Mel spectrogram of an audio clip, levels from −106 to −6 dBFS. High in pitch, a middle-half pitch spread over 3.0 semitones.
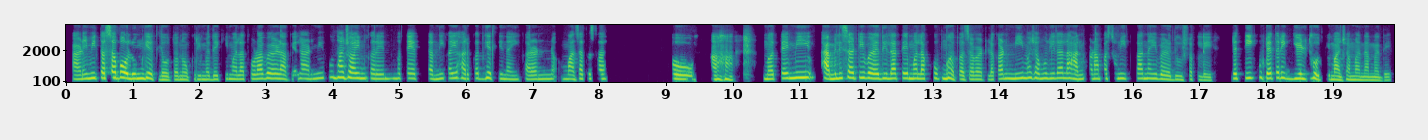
Yes: high, 235 Hz; average, 3.6 semitones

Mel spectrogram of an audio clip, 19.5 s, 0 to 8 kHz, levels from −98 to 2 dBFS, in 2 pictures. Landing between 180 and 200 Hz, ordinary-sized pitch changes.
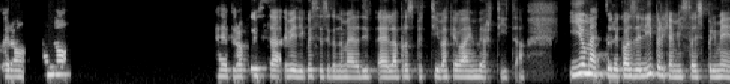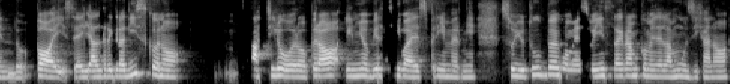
No: high, 190 Hz; narrow, 2.3 semitones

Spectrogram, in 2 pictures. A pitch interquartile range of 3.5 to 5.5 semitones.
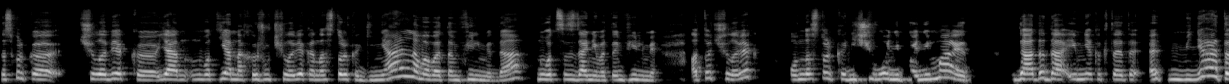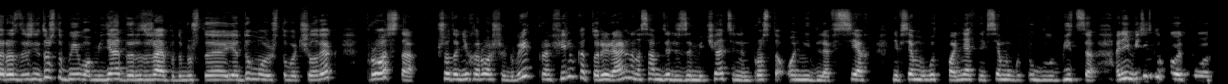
No: narrow, 2.6 semitones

